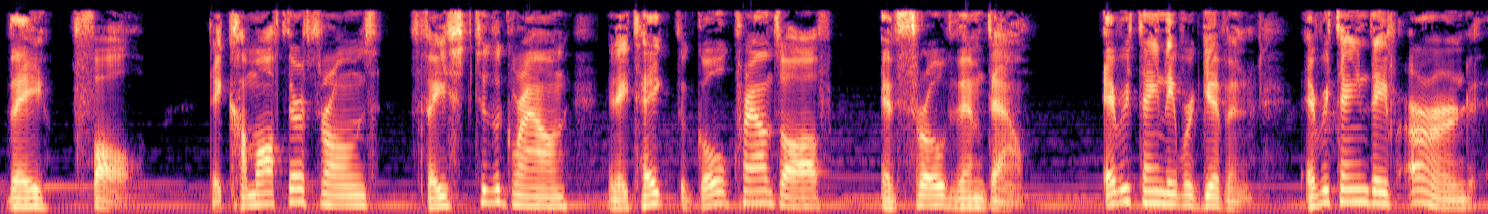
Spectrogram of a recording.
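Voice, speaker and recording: A man narrating a scripted, dramatic Bible explanation in a solemn, deliberate way with emphatic pauses. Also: mid-range voice, fairly bright tone. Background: music.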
